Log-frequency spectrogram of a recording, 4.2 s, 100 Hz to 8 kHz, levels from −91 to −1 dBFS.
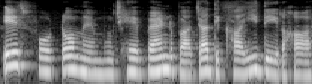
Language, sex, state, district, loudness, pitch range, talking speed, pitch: Hindi, female, Madhya Pradesh, Katni, -19 LUFS, 175-205 Hz, 130 wpm, 195 Hz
